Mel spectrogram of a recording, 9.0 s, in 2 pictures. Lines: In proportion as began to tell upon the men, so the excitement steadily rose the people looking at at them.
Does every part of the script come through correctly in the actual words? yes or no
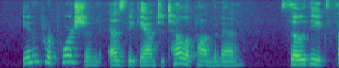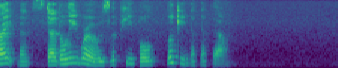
yes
